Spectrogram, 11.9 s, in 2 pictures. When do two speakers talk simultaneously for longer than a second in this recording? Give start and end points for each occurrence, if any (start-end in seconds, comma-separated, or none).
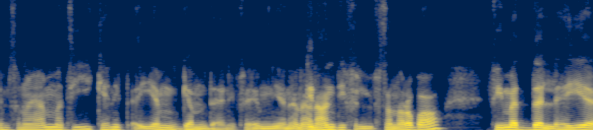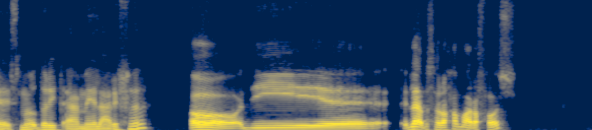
none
